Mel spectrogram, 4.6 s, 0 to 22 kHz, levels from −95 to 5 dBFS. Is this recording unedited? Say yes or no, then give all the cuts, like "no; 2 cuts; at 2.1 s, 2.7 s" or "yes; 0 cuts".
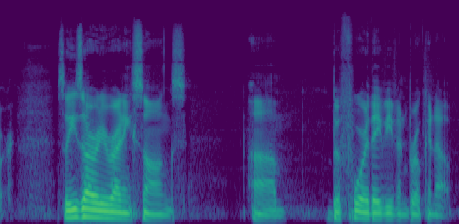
yes; 0 cuts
